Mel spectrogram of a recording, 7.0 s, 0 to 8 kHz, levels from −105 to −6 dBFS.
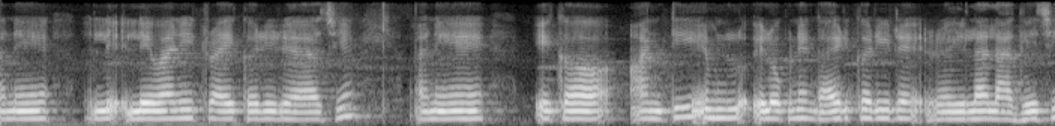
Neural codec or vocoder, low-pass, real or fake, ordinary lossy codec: none; 7.2 kHz; real; none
